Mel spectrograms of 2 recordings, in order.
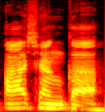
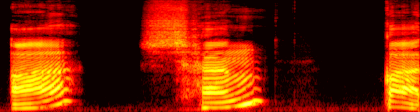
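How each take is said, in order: First: Said in the usual way. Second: आ, शं, का held apart, first two rising; spell-reading आ, शं, का in drawn-out pieces; syllable by syllable. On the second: Shown as a demonstration. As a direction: sound out आ ... शं ... का with gaps. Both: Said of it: "कैसे पढ़ेंगे इसको अपन?".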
